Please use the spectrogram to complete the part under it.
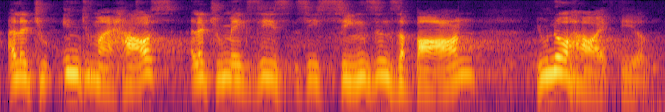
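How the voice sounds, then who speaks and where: A man's voice: high-pitched, lively intonation, moderate pace, bright, forceful tone, husky, exaggerated voice. A man playing an alarmed, cautious labour radical in an audio drama, urgent and pleading. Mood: indignant.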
